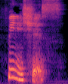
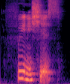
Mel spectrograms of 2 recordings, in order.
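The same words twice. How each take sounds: The two takes are said the same way.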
